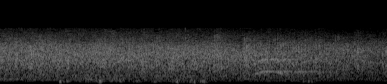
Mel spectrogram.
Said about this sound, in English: So if you don't mind, give him a round of applause and your attention to Pastor Steve.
